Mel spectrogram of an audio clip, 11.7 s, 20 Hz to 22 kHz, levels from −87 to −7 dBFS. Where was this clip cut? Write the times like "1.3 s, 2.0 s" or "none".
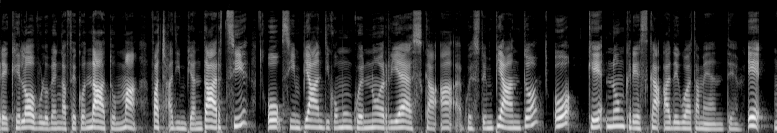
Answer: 2.5 s, 4.2 s, 7.0 s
